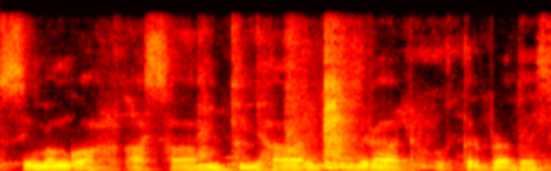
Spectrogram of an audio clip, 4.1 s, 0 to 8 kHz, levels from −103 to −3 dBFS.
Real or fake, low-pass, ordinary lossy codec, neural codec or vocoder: fake; 7.2 kHz; none; codec, 16 kHz, 2 kbps, FunCodec, trained on Chinese and English, 25 frames a second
